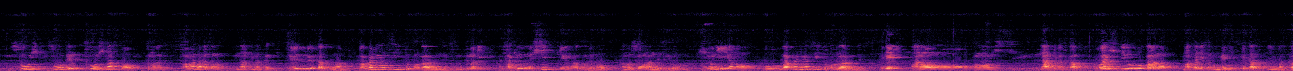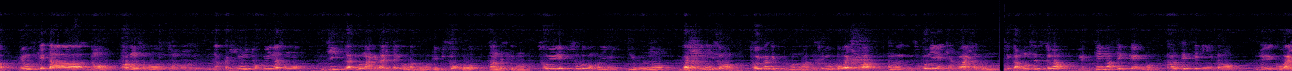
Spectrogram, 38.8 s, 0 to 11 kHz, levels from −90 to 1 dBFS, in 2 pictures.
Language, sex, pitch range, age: Japanese, male, 145-195 Hz, 40-59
